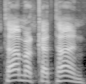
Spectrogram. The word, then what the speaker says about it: Tamer Kattan: Tamer Kattan, yeah.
